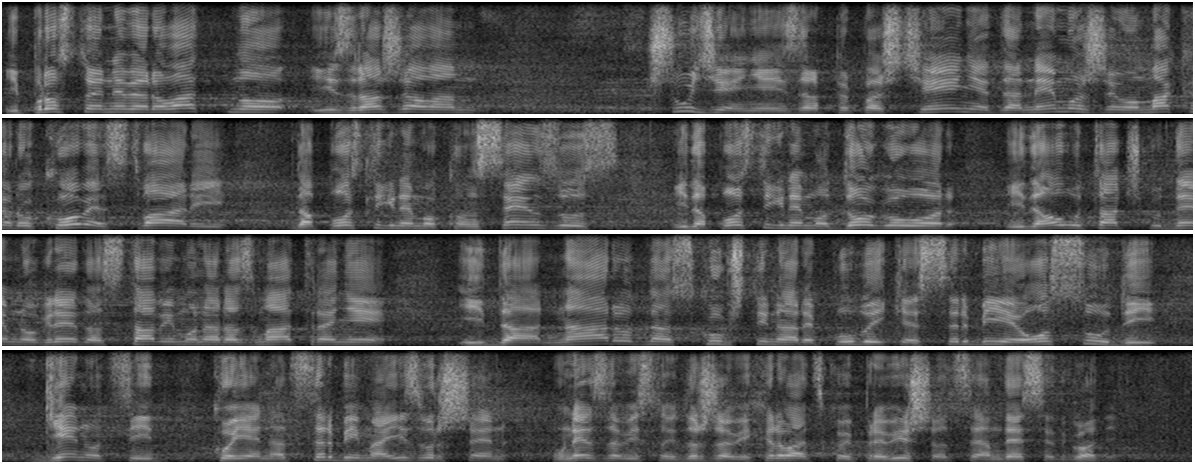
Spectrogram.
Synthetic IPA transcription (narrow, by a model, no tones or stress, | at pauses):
ipɾo̞st̪ojene̞ʋe̞ɾo̞ʋat̪no̞izɾaʒaːʋam | t͡ʂud͡ʑeɲe̞izɾapɾepaʃt͡ɕeːɲe̞d̪ane̞mo̞ʒe̞mo̞makaɾo̞koʋe̞st̪ʋaːɾi | d̪apo̞st̪iɡne̞mo̞ko̞nse̞nzus | id̪apo̞st̪iɡne̞mo̞d̪o̞ɡo̞ʋo̞ɾ | id̪ao̞ʋut̪at͡ʃkud̪ne̞ːʋno̞ɡɾe̞ːd̪ast̪aʋimo̞naɾazmaːt̪ɾaɲe̞ | id̪anaːɾo̞d̪naskupʃt̪inaɾe̞publike̞sr̩bije̞osuːd̪i | ɡe̞no̞t̪sid̪ | ko̞jije̞nad̪sr̩bimaizʋr̩ʃe̞n | une̞zaʋisno̞jd̪r̩ʒaʋixr̩ʋaːt̪sko̞jpɾeʋiʃe̞od̪se̞d̪amd̪e̞se̞t̪ɡo̞d̪ḭna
